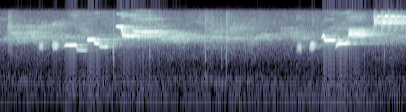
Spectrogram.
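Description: thrush song

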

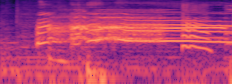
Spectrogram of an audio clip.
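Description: rooster crowing sound effect

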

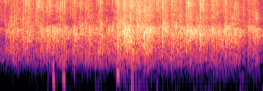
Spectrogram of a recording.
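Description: audience applause

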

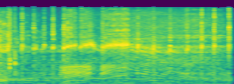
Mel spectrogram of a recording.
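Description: chainsaw revving

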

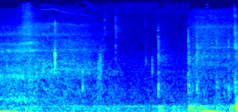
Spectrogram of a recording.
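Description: typing on a keyboard

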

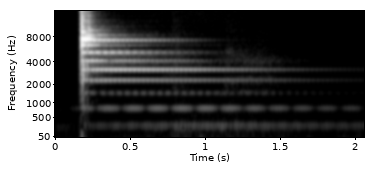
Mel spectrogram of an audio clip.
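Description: singing bowl being struck

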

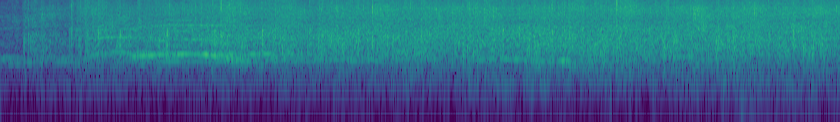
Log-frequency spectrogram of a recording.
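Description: audience clapping

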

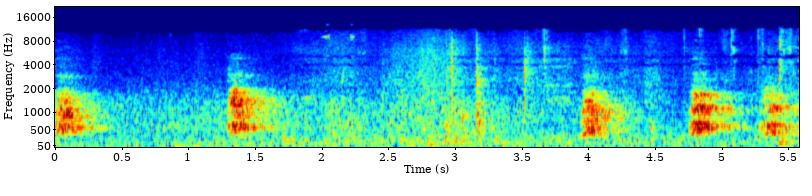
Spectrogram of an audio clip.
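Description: dog barking

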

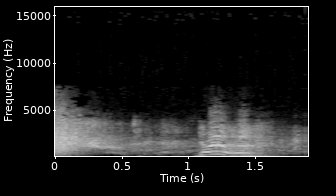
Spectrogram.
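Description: gunshot sound effect

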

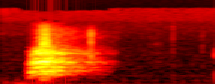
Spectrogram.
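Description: dogs barking

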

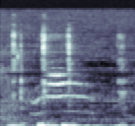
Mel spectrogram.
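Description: cat meowing

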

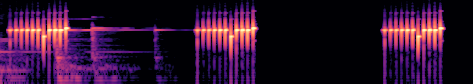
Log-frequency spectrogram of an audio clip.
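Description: mobile phone ringtone

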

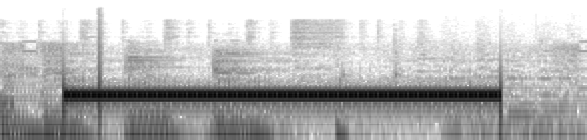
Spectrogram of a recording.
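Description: telephone ringing tone

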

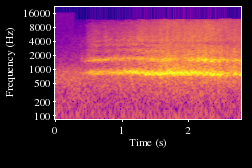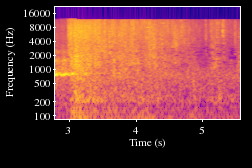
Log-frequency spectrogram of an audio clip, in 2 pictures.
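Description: car tires skidding

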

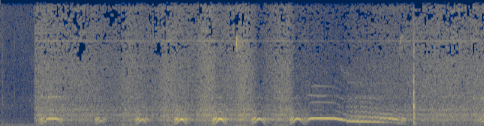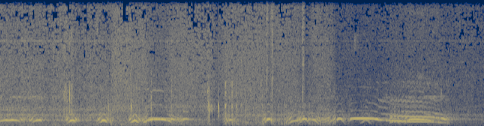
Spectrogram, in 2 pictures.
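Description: barred owl hooting

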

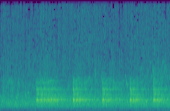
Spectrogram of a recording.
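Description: woodpecker

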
